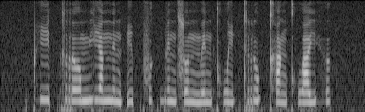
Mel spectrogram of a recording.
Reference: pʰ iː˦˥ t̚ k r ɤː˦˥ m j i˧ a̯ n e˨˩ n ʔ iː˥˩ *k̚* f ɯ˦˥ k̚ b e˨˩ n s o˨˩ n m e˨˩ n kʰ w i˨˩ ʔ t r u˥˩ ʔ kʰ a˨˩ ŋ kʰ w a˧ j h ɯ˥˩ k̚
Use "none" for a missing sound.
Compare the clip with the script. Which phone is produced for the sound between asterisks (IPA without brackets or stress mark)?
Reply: p̚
